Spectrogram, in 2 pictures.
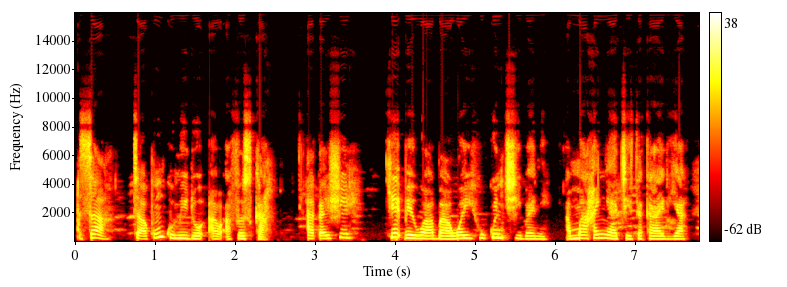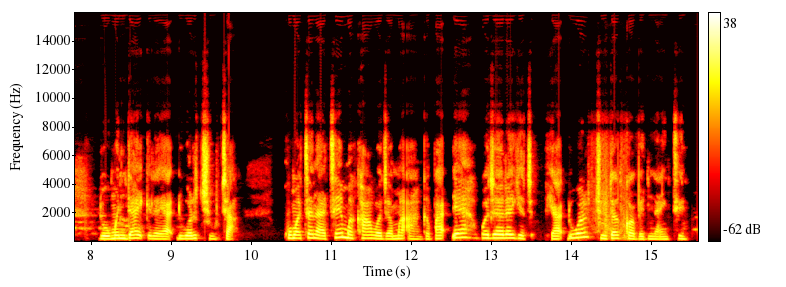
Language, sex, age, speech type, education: Hausa, female, 46-60, spontaneous, tertiary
